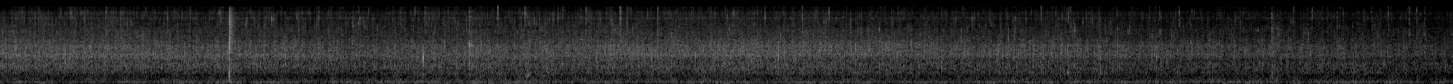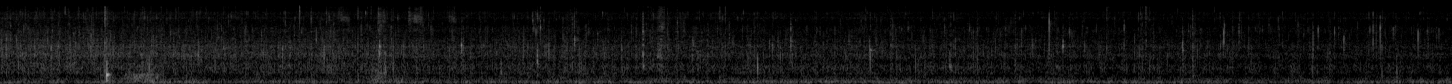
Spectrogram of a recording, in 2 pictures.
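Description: Tofu-and-egg batter frying in hot oil: a steady sizzle that grows gradually quieter, with scattered sharp pops, the loudest about two seconds in.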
